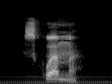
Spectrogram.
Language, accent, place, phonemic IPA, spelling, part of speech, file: French, France, Lyon, /skwam/, squame, noun, LL-Q150 (fra)-squame.wav
- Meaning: scale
